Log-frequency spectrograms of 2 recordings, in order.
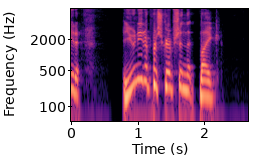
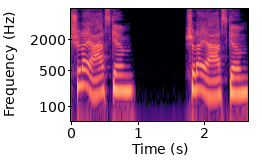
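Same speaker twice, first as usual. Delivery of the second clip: ordinary talk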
